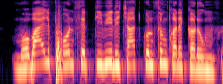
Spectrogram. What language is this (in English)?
Magahi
